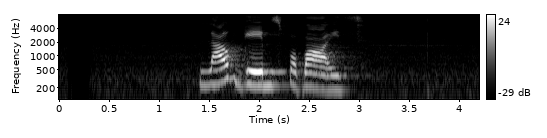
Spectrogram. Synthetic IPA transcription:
laʋɡẽːmsfɔbaɪz

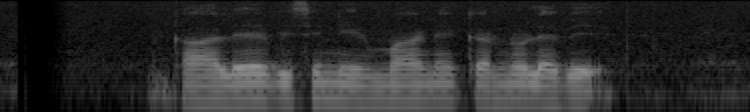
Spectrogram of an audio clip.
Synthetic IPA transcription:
kaːlejɐʋisiniɾmaːɳekːɐɾɳulɛbeː

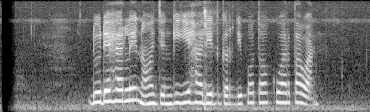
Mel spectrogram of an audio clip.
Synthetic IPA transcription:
dudɛɦɛrlinɔd͡ʒɨŋɡiɡiɦadit̪̚kɨrdipɔt̪ɔkuwart̪awan

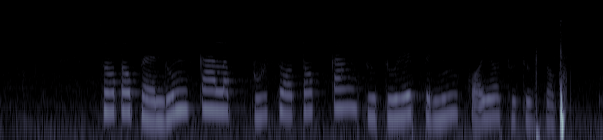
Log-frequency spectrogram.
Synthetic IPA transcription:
sɔt̪ɔb̥a̤nd̪ʊŋkaləb̥ṳsɔt̪ɔkaŋd̪̥ṳd̪̥ṳɦeb̥ə̤nɪŋkɔ̰jɔd̪̥ṳd̪̥ʊ̤hsɔp

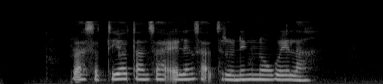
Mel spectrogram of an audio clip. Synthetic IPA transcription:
pɾasət̪ijɔt̪ansahḛlɪŋsa̰ʔd̥ʒ̥ɾṳnɪŋnowela

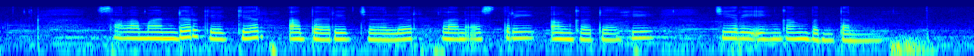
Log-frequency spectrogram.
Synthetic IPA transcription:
salamanɖərɡ̥eɡ̥ɛrʔab̥aɾit̪̚d͡ʒ̥a̤lərlanɛ̰st̪ɾiaŋɡa̤ɖ̥a̤hi | t͡ʃiɾiʔiŋkaŋbənt̪ən

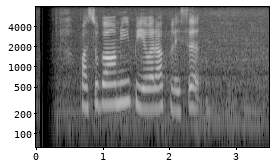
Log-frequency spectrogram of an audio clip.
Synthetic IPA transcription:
pɐsuɡaːmiːpijəʋɐɾɐklesə

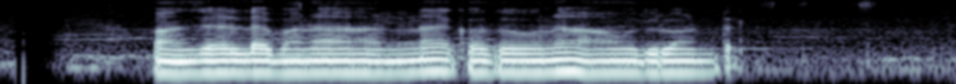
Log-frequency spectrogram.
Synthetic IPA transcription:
panselʈəbanaːɦanːəekot̪uunəɦaːmud̪uɾuʋaɳʈə

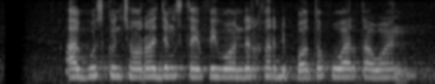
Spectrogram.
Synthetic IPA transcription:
ʔaɡuskuɲt͡ʃɔɾɔd͡ʒɨŋst̪ɛfiwɔndərkərdipɔt̪ɔkuwart̪awan

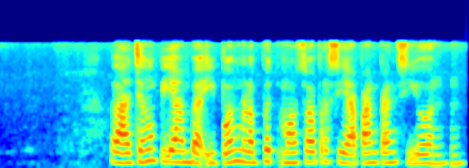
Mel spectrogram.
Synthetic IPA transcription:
lad̥ʒ̥əŋpiambaʔipʊnmələb̥ʊ̤t̪̚mɔsɔpərsiapanpɛnsiʊnn

